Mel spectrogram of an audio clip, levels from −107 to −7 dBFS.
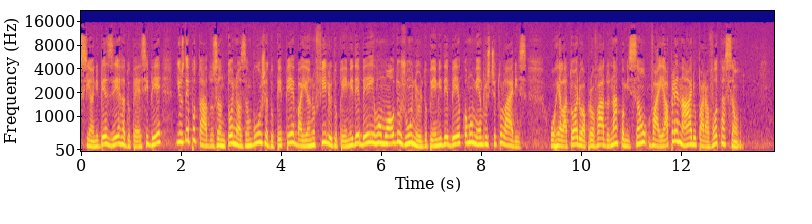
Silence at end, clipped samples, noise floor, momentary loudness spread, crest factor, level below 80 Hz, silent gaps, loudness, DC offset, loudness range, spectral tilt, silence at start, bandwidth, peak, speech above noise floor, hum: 0.6 s; under 0.1%; -38 dBFS; 6 LU; 10 dB; -42 dBFS; none; -12 LUFS; 0.4%; 3 LU; -5.5 dB/octave; 0 s; 16 kHz; -2 dBFS; 27 dB; none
